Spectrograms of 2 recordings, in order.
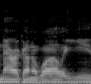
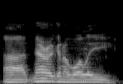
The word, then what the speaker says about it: Narragunnawali: Do you want to give us a big rundown of why, you know, sort of what Narragunnawali is, and I guess, you know, particularly why it's really important for services to engage with it.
